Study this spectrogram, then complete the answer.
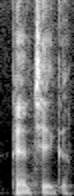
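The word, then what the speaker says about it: Pantego: North Carolina B yeah pantigo specifically I'm right outside of Lil Washington how do you say it for real pantiga I've never what we say that's what we say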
